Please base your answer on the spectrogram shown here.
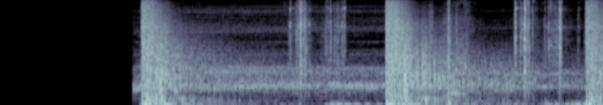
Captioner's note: gunshots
